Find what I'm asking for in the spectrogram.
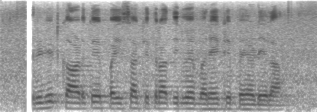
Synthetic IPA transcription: kɾeːɖɪʈkaːɾɖkepɐɪsakɪt̪nad̪ɪnmẽbʱɐɾekepɛɦɛɖeːlaː

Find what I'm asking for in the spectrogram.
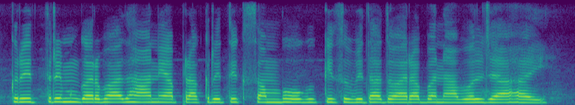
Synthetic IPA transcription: kɾɪt̪ɾɪmɡəɾbʱad̪ʱaːnjapɾaːkɾɪt̪ɪksə̃mbʱoːɡkisʊʋɪd̪ʱad̪waːɾabənaːwəld͡ʒaːɦɛi

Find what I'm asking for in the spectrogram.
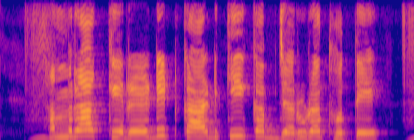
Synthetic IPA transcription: həmɾakɪɾeːɖɪʈkaːɾɖkikəb̚d͡ʒəɾuːɾət̪ɦoːt̪e

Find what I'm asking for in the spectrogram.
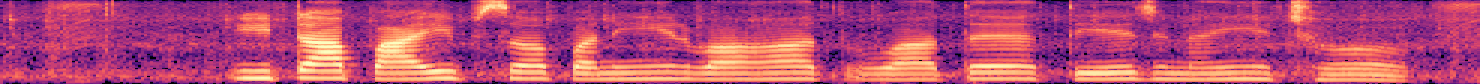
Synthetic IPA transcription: iʈapajipsə̃pəniɾbaɦət̪ʋat̪et̪ed͡ʒnəĩt͡ʃʰə

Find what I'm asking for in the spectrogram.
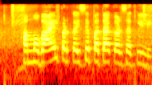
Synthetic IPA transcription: hɐmːoːbaːɪlpəɾkɐɪsepɐt̪akəɾsəkilĩ

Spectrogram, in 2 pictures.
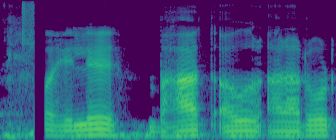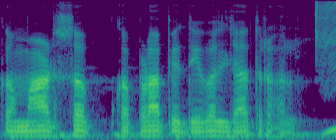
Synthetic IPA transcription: pəɦilebʱaːt̪ɔ̰ːɾa̰ɾaɾoʈkamaɽ̤səb̚kəpɽaped̪ebəld͡ʒat̪ɾəɦəl

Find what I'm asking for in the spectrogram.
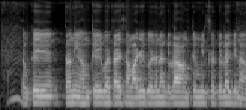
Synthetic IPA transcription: t̪ɐmket̪ɐniɦɐmkeibɐt̪aesamad͡ʒɪkjoːd͡ʒnakelaːbɦɐmkemɪlsɐkelakina

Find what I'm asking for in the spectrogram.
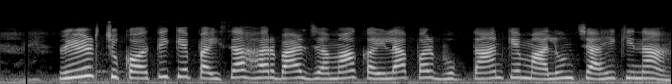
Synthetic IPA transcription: ɾeːɖt͡ʃʊkɔːt̪ikepəɪsaɦəɾbaːɾd͡ʒəmakəɪlapəɾbʱʊɡt̪aːnkemaːluːmt͡ʃaːɦikina

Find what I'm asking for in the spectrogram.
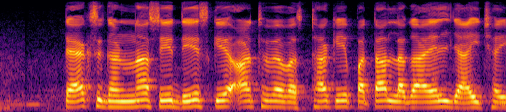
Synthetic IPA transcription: ʈɛːksɡəɽ̃nased̪eːskeəɾt̪ʰʋjəʋəst̪ʰakepət̪aləɡaːəld͡ʒaːit͡ʃʰɛ

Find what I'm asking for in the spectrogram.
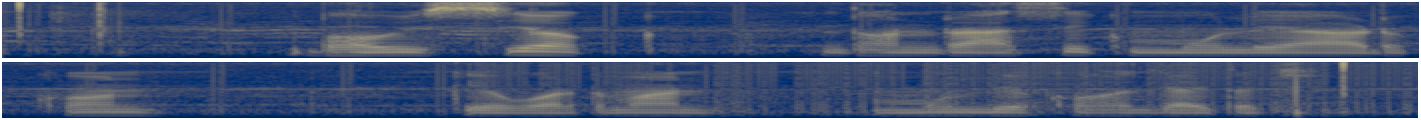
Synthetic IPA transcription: bʱəβisjək | d̪ʱənɾasikmuljaəɽkən | keʋəɾt̪əmanmuljəkɔɦəld͡ʒajt̪ət͡ʃʰi̥

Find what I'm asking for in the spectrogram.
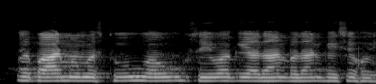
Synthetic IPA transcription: epaːɾmãʋəst̪ʰuɐuseːʋakeaːd̪aːnpɾəd̪aːnkəɪseɦoː

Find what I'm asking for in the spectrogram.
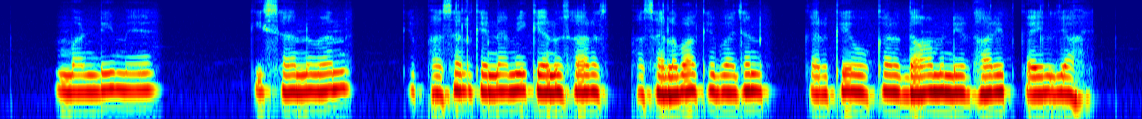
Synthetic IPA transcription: məɳɖimẽ | kɪsanwən | kepʰəsəlkenəmikeənʊsaːɾ | pʰəsəlbakebəd͡ʒən | kəɾkeɦoːkəɾd̪aːmnɪɾd̪ʱaːɾɪt̪kəɪld͡ʒaːɦe

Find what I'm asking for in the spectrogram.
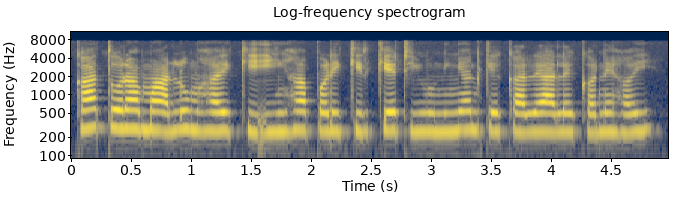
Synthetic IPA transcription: kat̪oɾamalumɦəjkiiɦãpəɽikiɾkeʈjunijənkekaɾjalekəneɦəj

